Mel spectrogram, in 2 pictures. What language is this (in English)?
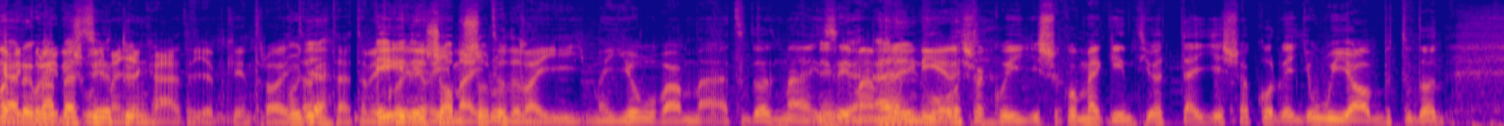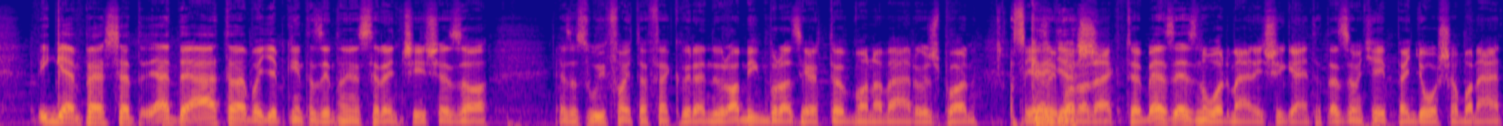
Hungarian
